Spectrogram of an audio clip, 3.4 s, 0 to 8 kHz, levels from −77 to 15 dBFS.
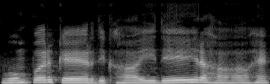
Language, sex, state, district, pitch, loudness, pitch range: Hindi, female, Madhya Pradesh, Umaria, 180 Hz, -14 LUFS, 170-200 Hz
